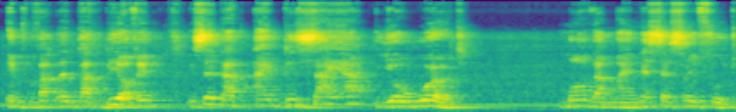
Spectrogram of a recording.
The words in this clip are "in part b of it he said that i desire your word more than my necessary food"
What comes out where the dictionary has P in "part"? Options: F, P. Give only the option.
F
